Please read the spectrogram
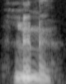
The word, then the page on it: lwnw: apatani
